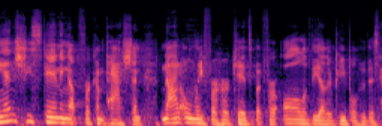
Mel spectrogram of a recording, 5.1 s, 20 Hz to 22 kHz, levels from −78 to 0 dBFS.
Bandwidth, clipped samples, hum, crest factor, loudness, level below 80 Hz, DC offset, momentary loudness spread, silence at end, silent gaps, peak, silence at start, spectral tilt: 15.5 kHz; under 0.1%; none; 14 dB; -17 LUFS; -44 dBFS; under 0.1%; 6 LU; 0 s; none; -4 dBFS; 0 s; -5.5 dB/octave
